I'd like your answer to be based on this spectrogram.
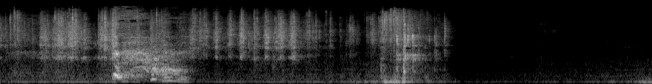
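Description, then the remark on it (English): A large handful of dice rattles loudly and continuously for about four seconds, clattering in a dense, busy stream, then stops abruptly, leaving near silence. “That's a lot of dice.”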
